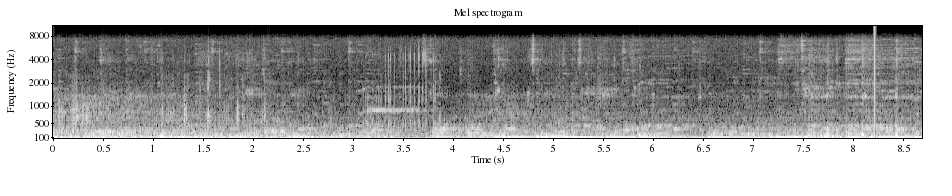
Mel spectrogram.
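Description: Low rumble of engine and road noise inside a Kia Carens cabin as the car slows and stops in traffic.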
